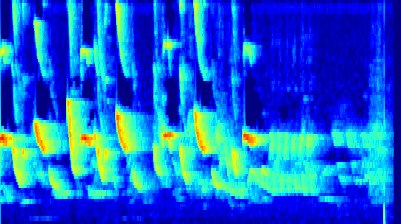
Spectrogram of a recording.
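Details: Saffron finch singing loudly among loose birds: a rapid series of bright, down-slurred chirping notes repeated about every quarter second for two and a half seconds, then a softer buzzy trill, ending with a sharp click.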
